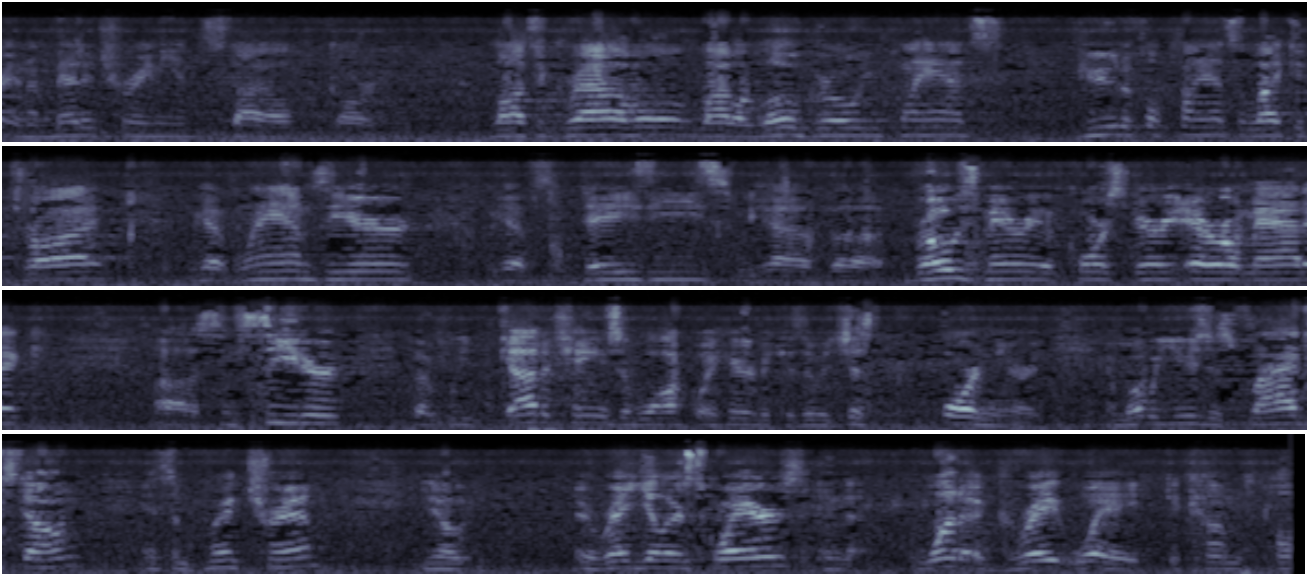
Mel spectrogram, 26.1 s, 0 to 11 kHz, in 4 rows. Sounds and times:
Speech: 0:00.0 - 0:26.0.

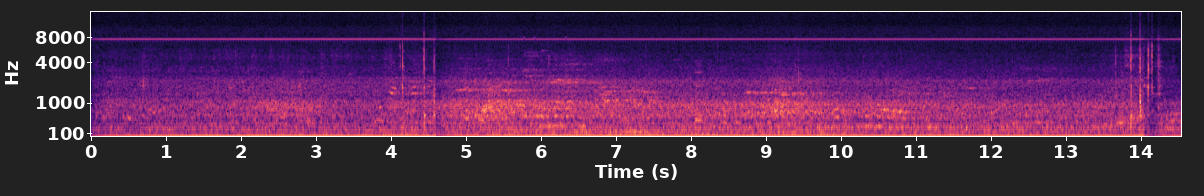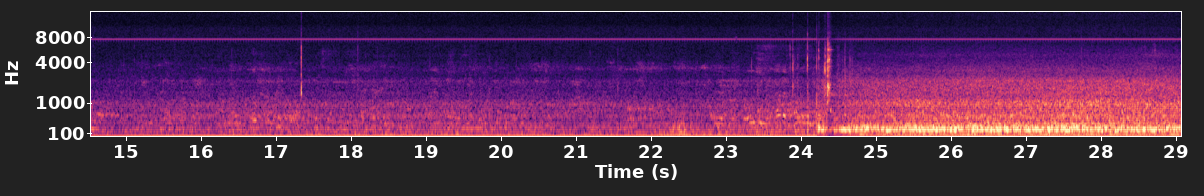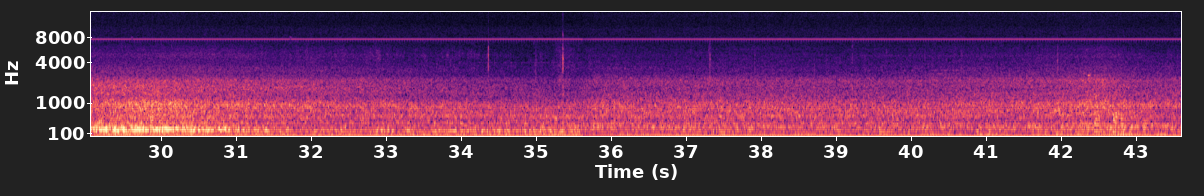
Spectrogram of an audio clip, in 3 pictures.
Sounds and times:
Speech: 0:00.0 - 0:24.5, 0:42.3 - 0:43.0.

